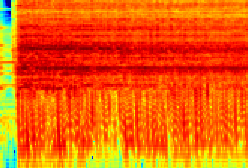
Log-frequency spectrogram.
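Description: Impact wrench hammering steadily, starting a moment in, as it runs a lug nut down over a spacer to pull a new wheel stud into the hub.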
